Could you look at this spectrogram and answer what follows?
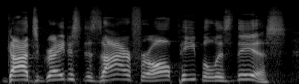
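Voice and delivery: normal talking voice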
